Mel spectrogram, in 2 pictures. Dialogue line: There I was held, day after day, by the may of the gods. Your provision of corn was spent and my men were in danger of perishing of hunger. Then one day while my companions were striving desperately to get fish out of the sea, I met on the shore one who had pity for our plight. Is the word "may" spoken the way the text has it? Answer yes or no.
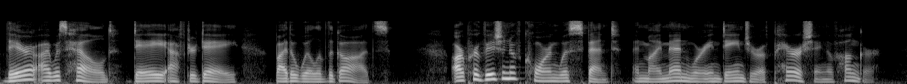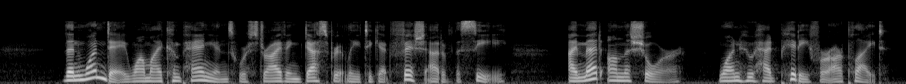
no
